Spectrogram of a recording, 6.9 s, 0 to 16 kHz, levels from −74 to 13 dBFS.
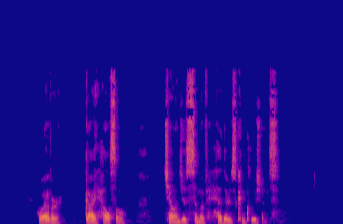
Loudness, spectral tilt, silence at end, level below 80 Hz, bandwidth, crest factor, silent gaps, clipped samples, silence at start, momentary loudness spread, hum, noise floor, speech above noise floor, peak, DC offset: -22 LUFS; -3.5 dB/octave; 1.3 s; -60 dBFS; 11.5 kHz; 20 dB; none; under 0.1%; 0.75 s; 11 LU; none; -79 dBFS; 57 dB; -4 dBFS; under 0.1%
